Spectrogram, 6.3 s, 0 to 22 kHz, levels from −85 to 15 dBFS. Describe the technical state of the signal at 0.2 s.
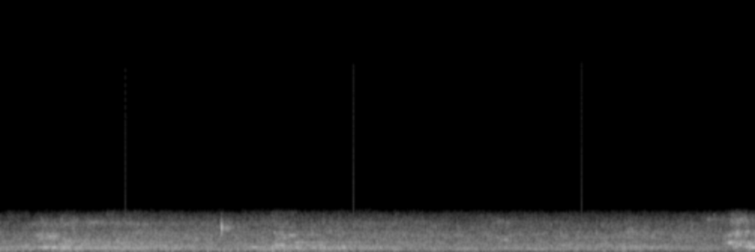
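At 0.2 s the signal is intact, with no audible fault at that point.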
